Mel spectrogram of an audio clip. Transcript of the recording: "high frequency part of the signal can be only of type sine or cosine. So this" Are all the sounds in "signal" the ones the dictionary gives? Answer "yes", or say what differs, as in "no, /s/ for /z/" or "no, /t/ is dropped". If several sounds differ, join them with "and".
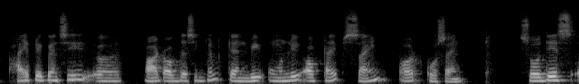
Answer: yes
